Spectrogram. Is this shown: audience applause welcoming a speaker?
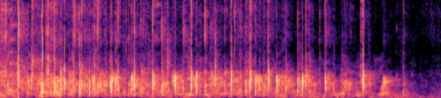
yes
